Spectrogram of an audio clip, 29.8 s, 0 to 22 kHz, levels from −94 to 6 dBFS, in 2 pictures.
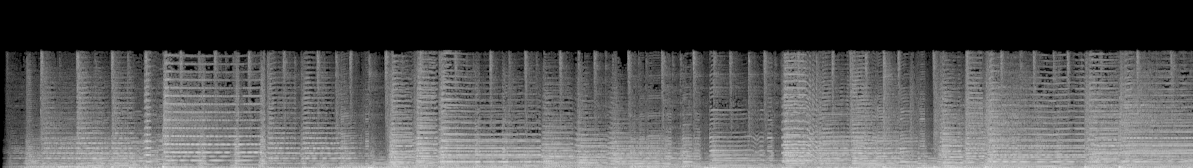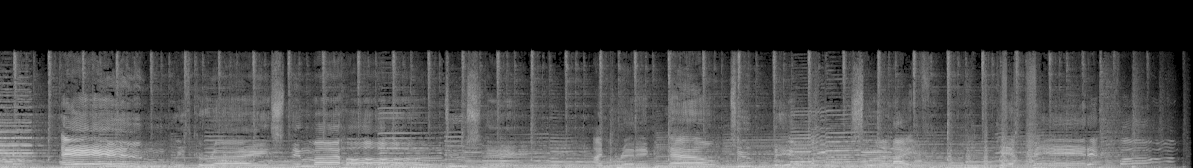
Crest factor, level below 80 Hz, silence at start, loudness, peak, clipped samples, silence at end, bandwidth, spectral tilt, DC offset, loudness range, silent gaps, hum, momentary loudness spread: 18 dB; -28 dBFS; 0.1 s; -17 LUFS; 0 dBFS; under 0.1%; 0.25 s; 15.5 kHz; -3.5 dB/octave; under 0.1%; 6 LU; none; none; 9 LU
